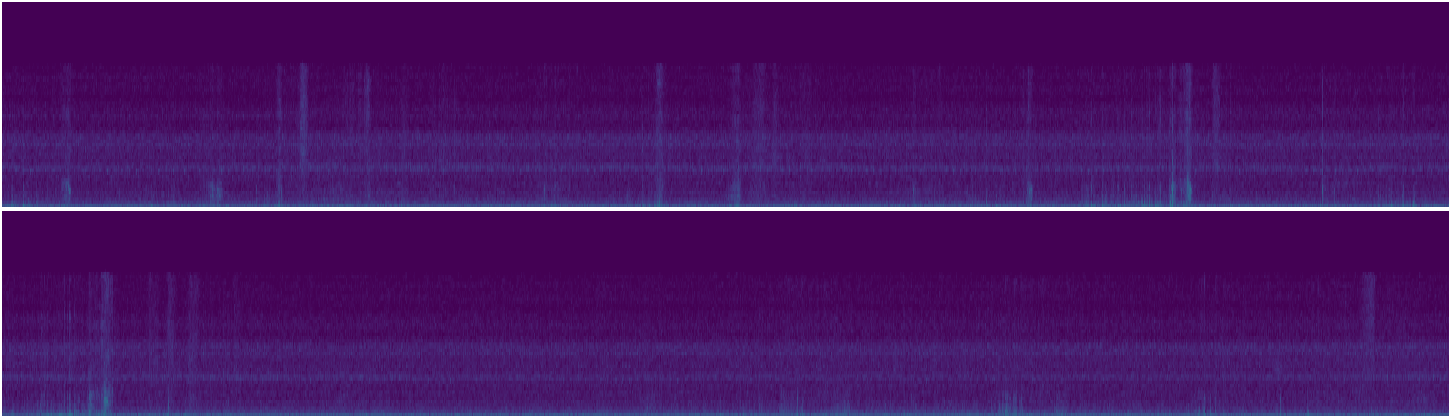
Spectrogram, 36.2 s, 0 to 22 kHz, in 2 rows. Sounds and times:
Writing: 0.0s - 10.2s, 11.2s - 15.5s, 16.4s - 21.2s, 25.8s - 36.1s.

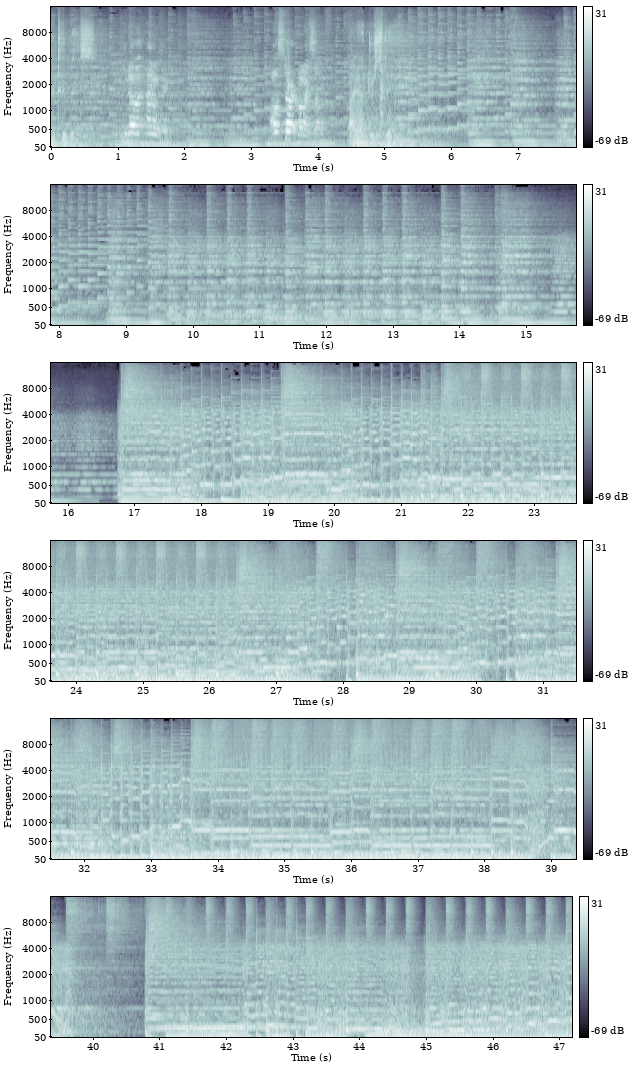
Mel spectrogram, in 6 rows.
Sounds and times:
Music: 0.0s - 47.1s.

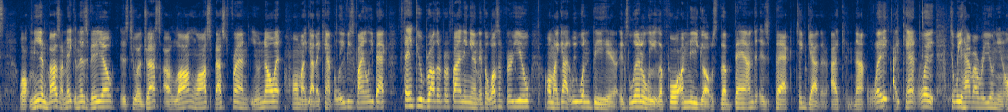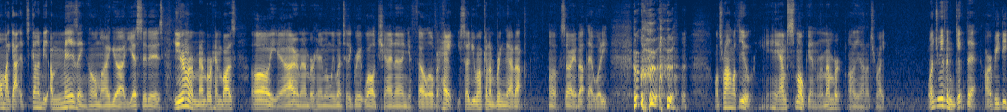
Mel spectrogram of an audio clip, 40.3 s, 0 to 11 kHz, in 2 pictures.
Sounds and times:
Speech: 0.0s - 33.0s, 33.6s - 37.9s, 38.7s - 40.3s.

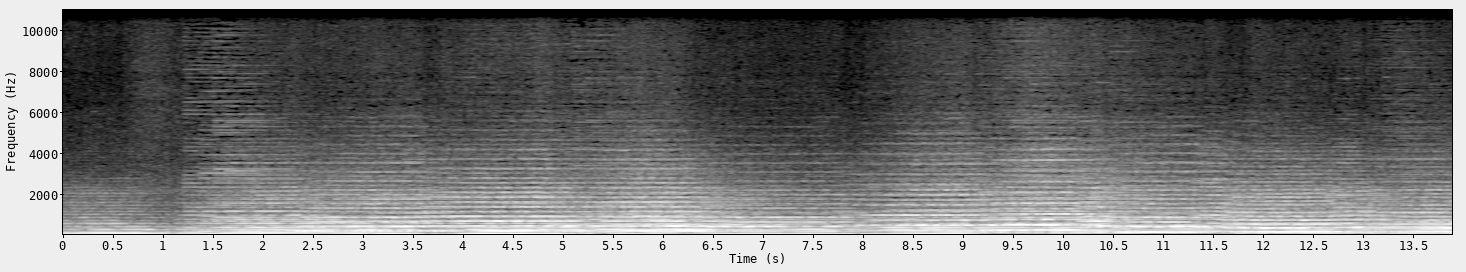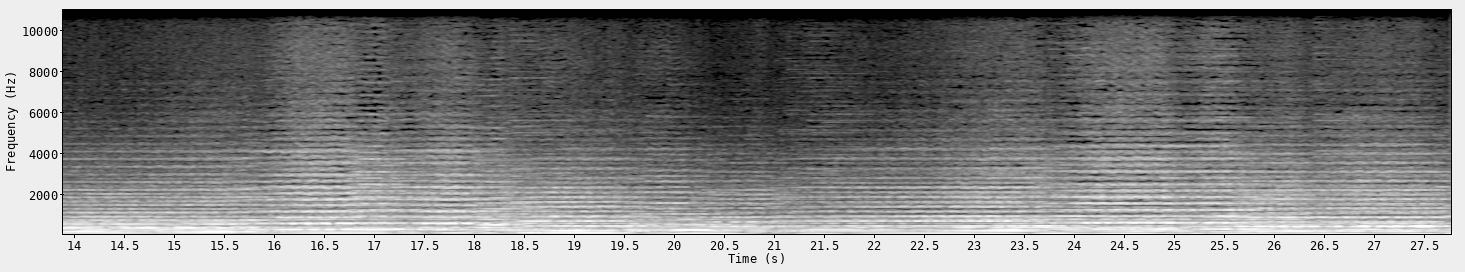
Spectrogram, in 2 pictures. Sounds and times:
Sad music: 0.0s - 27.7s.

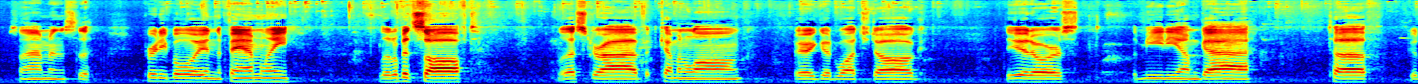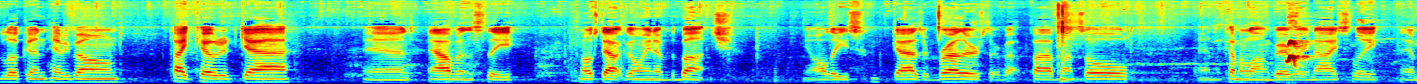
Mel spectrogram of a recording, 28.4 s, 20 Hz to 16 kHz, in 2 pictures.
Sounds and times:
Speech: 0.1s - 3.0s, 3.8s - 4.9s, 5.6s - 9.3s, 10.1s - 10.8s, 11.4s - 12.6s, 13.3s - 17.2s, 17.8s - 19.4s, 20.0s - 21.6s, 22.2s - 25.6s, 26.2s - 28.3s.

